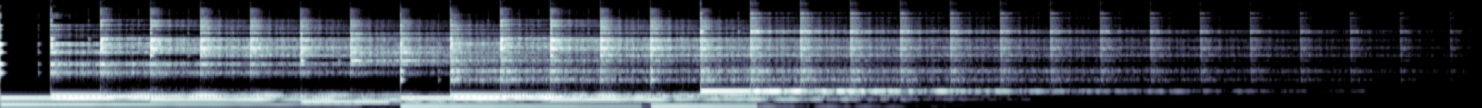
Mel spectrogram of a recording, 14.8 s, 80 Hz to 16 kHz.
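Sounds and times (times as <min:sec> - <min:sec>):
melodic music in A minor: 0:00.0 - 0:10.8.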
